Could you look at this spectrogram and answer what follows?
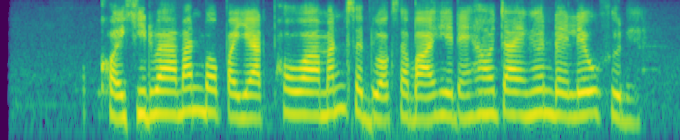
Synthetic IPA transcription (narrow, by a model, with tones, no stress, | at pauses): kʰɔ˨˩jkʰi˧t̪̚waː˧ma˧˥˨nbɔː˧˦pa˨jːa˧t̪̚pʰɔ˧waː˧ma˧˥˨nsa˧du˨˩ək̚sa˧baː˨˦jhe˧t̪̚ha˧˩jɦa˧˩wt͡ɕaː˧˩jŋɤ˧˥˨nda˧˥˩jle˧˥˨wkʰɯ˧˩˨n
